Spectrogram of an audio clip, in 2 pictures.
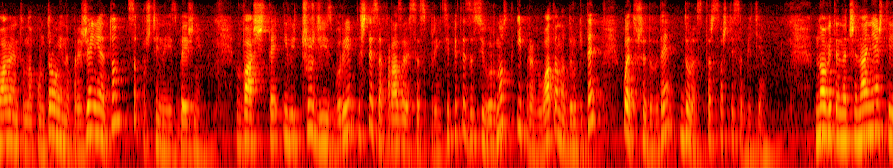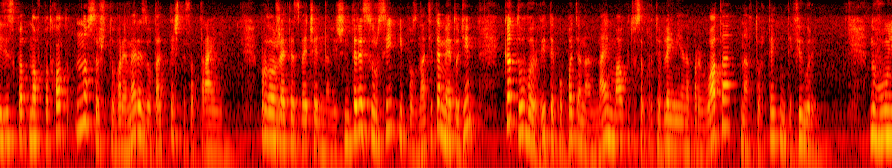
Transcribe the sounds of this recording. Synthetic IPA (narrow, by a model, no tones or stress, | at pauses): aɡɐnɛt̪onɐkont̪ɾɔlˠinɐpɾɛʒɛniɛt̪osəpot͡ʃt̪inɛizbɛʒni | vaʃi̥t̪ɛʔilit͡ʃuʒd̪iizboɾiʃt̪ɛsəfɾazɐlisɐspɾint̪sipit̪ɛzɐsiɡuɾnost̪ipɾɐvilˠat̪ənɐd̪ɾuɡ̟it̪ɛ | koɛt̪o̥ʃt̪ɛd̪ovɛd̪ɛd̪oɾɐst̪ɤɾsvəʃt̪isɐbit̪iə | nɔvit̪ɛnɐt͡ʃinaniəʃt̪ɛiziskvət̪nɔfpot̪xɔt̪nosɤʃt̪o̥t̪ovɾɛmɛɾɛzulˠt̪at̪i̥t̪ɛʃt̪ɛsət̪ɾajni | pɾod̪ɐlˠʒɛt̪ɛsvɛt͡ʃɛnɐlit͡ʃnit̪̬ɛɾɛsuɾsiipoznat̪it̪ɛmɛt̪od̪i | kɐt̪ɔvəɾvit̪ɛpopɤt̪ʲənɐnajmalˠkot̪osɐpɾot̪ivlɛniɛnɐpɾɐvilˠat̪ənɐːft̪oɾit̪ɛt̪nit̪ɛfiɡuɾi | novon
